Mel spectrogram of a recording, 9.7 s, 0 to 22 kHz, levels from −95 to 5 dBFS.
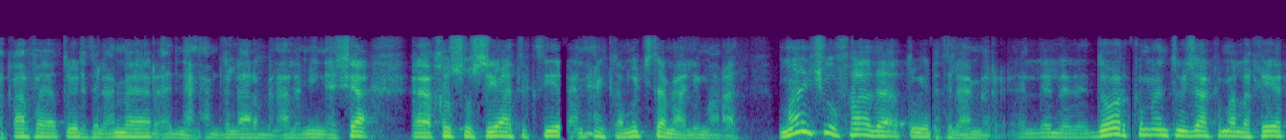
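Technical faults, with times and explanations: Throughout: AMR wideband (HD Voice) codec at 8.85 kbit/s, one of its two lowest rates, so the speech sounds rough and raspy. A spectrogram shows full detail only up to 6.4 kHz, a smeared noise band from 6.4 to 7 kHz, and nothing above 7 kHz.
4.20–4.35 s, 6.97–7.03 s and 8.47–8.52 s: lost AMR speech frames. Each time, the decoder reused the last good pitch and vocal tract settings at falling gain. At 4.20 s about 60 ms is lost, which fits three missing 20 ms frames, and the sound drops to near silence within two frames. The later two are brief dips or warbles that fit single lost frames. The waveform shows a tapering envelope, and the spectrogram shows frozen, smeared harmonics followed by a weak, rough onset.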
